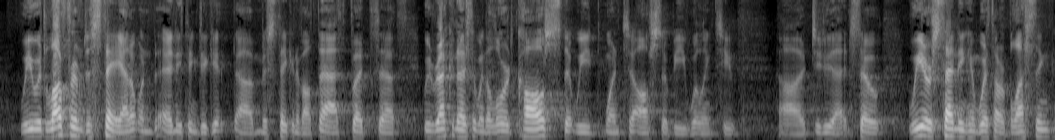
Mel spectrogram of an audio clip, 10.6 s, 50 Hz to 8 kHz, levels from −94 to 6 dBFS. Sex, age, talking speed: male, 30-49, 260 wpm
